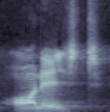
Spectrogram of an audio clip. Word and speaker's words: honest: Number 19, honest. Here, honest, honest man. Or the word starts with S, but is silent.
